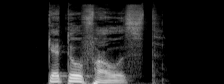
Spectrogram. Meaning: alternative spelling of Gettofaust
- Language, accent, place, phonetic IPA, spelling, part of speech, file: German, Germany, Berlin, [ˈɡɛtoˌfaʊ̯st], Ghettofaust, noun, De-Ghettofaust.ogg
